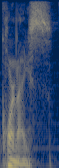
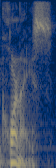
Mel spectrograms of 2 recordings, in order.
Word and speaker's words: cornice: So I just wanted to like know how to, and then like the cornice is spelled Cornice. So like cornice. Oh, I was saying cornice.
